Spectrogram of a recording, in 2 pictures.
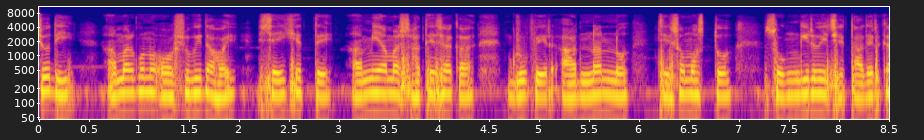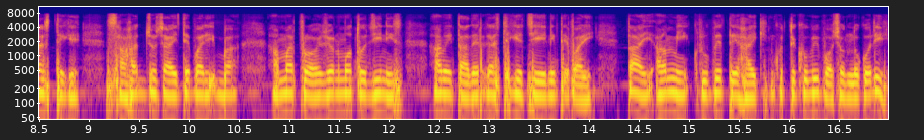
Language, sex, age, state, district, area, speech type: Bengali, male, 18-30, West Bengal, Hooghly, urban, spontaneous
